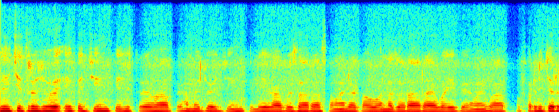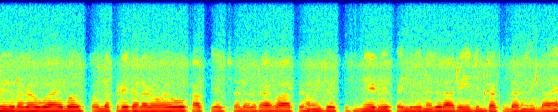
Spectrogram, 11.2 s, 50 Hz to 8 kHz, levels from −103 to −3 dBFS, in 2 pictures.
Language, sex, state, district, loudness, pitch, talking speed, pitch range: Hindi, male, Bihar, Purnia, -16 LUFS, 145 Hz, 265 wpm, 140-150 Hz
